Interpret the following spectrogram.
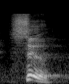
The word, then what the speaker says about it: TSU: there's more money and everyone could be happy Sue TSU it's pronounced Sue though that's that's a website.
